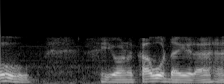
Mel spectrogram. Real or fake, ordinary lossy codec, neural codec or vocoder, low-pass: real; MP3, 32 kbps; none; 3.6 kHz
